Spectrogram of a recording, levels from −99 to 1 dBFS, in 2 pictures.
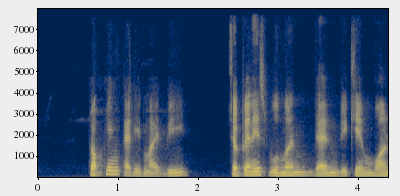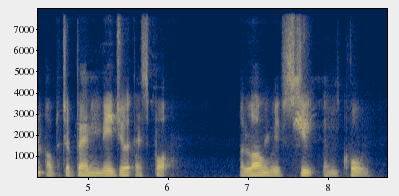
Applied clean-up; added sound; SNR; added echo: neural mask model DeepFilterNet 3.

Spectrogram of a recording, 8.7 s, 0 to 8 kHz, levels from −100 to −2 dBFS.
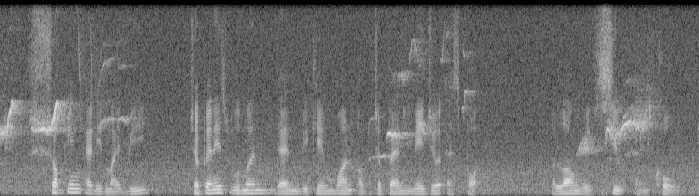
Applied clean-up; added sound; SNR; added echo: none; Bird vocalization, bird call, bird song; 4 dB; none.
